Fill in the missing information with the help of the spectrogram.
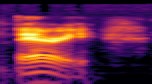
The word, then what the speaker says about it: Barre: The name of the town is Barry. Anyone that's ever been here before knows it's called Barry. It's not Barre."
